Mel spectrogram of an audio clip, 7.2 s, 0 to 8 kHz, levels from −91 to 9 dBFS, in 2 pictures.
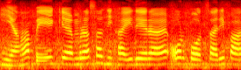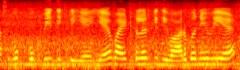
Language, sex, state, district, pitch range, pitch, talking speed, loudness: Hindi, female, Rajasthan, Bikaner, 235-260 Hz, 250 Hz, 210 wpm, -13 LUFS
